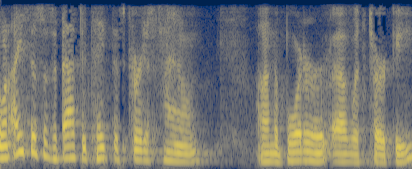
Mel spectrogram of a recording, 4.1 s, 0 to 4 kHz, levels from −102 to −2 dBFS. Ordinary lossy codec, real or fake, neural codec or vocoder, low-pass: AAC, 24 kbps; fake; codec, 44.1 kHz, 2.6 kbps, DAC; 3.6 kHz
